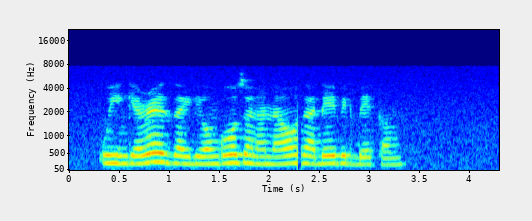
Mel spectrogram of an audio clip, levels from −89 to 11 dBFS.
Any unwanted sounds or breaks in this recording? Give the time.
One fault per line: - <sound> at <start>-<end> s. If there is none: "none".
- dropout at 2.3-2.3 s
